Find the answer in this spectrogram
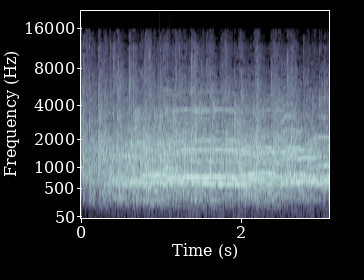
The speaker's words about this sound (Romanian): Cortina! Oh, aplauze furtunoase!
